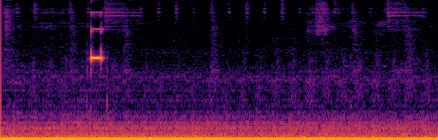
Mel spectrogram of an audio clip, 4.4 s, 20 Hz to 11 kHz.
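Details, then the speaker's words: 2010 BMW X5 E70 30i in limp mode with reduced power: deep, lumpy, uneven idle. Smooth-running scan values flag cylinders one, six and possibly four as misfiring; spark plug or ignition coil fault suspected, not yet confirmed. "and cylinder one let's see maybe even four are not running good so one four and definitely six"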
